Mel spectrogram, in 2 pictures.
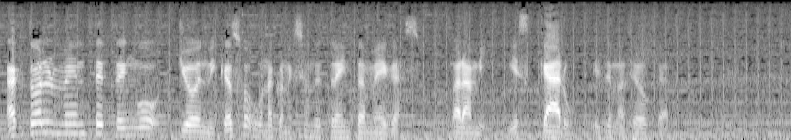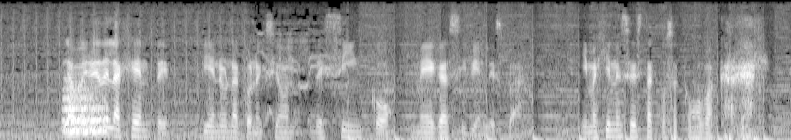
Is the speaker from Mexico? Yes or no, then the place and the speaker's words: yes; Mexico; como buenos mexicanos, se lo estén robando al pobre cuate que está pagando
